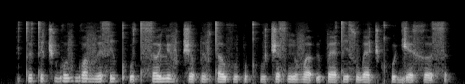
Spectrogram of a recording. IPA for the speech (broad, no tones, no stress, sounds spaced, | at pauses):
t ɨ t ɪ t͡ʃ ɡʷ ɨ v ɡʷ a v ɪ s i kʷʼ ɐ t s ə lʲ ə v t͡ʃ ə p ɪ v t ɐ xʷ ɛ p ə kʷʰ i t͡ʃ ə s ŋ ə v ɐ ʔ ɨ p ɛ t i s w ɛ t͡ʃ kʷʰ ɐ ɡʲ ɛ x ə s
